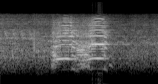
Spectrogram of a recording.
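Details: A domestic goose gives a single loud, harsh honk of about half a second, rising in intensity before cutting off, over faint background hiss.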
